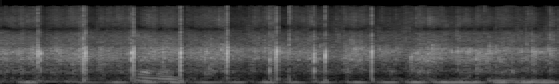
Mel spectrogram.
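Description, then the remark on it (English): A short round of applause from a few people: sharp, crisp claps at a fairly steady rhythm, about three per second, with a brief murmur of voice under them. “Round of applause.”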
